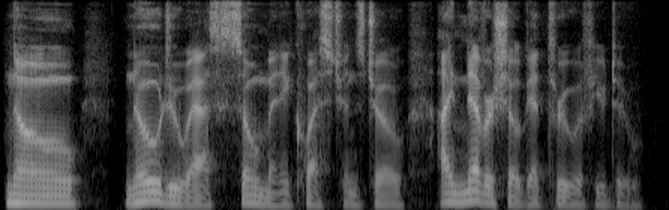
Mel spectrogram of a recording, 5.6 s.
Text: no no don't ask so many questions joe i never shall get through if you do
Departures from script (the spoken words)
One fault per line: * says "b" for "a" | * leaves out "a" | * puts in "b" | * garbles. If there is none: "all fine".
* says "do" for "don't"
